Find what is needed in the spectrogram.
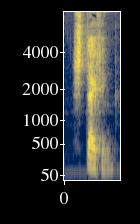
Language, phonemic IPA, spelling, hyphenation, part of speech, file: Dutch, /ˈstɛi̯.ɣɪŋ/, stijging, stij‧ging, noun, Nl-stijging.ogg
- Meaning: 1. ascent 2. increase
